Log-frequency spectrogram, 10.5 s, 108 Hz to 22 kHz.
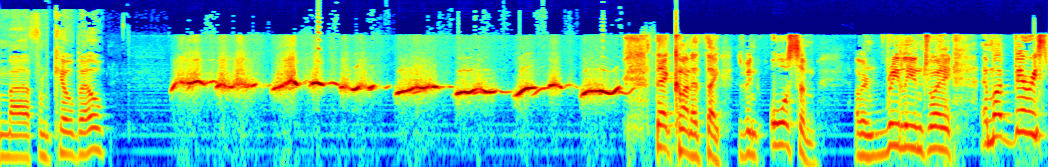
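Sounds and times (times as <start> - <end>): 
speech: 0.0 - 1.2, 6.6 - 10.4
person whistling an eerie thriller-style melody: 1.7 - 6.3.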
